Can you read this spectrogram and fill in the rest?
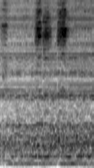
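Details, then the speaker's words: RC live steamboat (Lechalas launch): steady raspy buzz with faint whine from a servo that won't find its neutral; owner suspects the neutral point, may replace the servo. "Je sais pas lequel c'est, mais alors il faut que je trouve celui qui grince. Vous l'entendez, ça c'est pas bon du tout ça."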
